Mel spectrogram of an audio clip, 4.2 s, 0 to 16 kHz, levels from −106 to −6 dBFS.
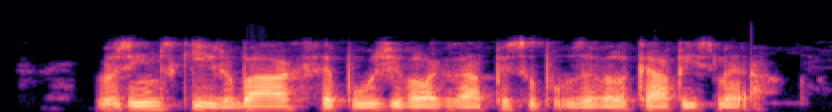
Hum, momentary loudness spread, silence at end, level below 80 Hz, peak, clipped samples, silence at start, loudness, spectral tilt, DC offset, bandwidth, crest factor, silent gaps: none; 8 LU; 0.3 s; -60 dBFS; -2 dBFS; under 0.1%; 0.5 s; -20 LUFS; -11 dB/octave; under 0.1%; 4.5 kHz; 18 dB; none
